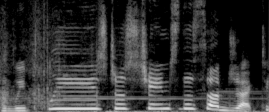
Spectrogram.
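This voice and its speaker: A put-on character voice moves at a fairly slow pace against clear background noise. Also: woman, extremely high pitch for a woman. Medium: read story.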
